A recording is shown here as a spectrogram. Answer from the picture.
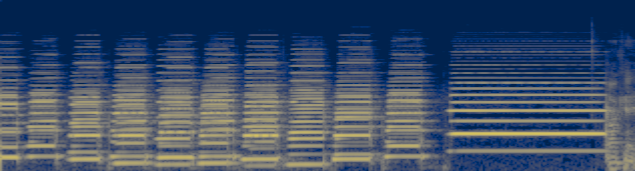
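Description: Piano accordion playing a run of short two-note chords on its treble keyboard, about three a second, moving up and down in pitch. Near the end comes one long, louder held note.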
